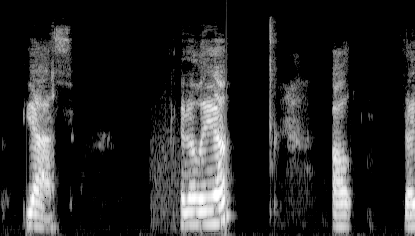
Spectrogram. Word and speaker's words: Aliya: And Aliya?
